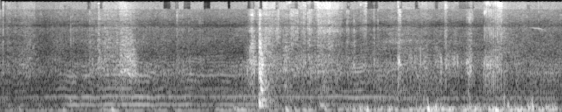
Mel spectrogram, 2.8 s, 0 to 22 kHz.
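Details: Honey bees from a colony on three frames, recorded 14 February 2021: a steady low buzzing hum with a faint overtone, brief knocks, and handling noise toward the end.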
